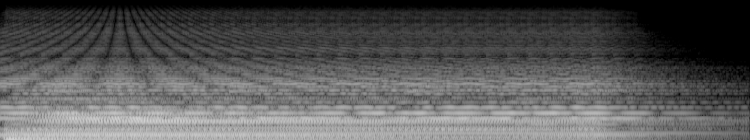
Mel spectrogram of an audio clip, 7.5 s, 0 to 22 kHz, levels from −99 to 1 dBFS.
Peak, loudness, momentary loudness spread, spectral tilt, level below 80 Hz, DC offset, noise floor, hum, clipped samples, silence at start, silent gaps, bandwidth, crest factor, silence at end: -10 dBFS; -23 LUFS; 10 LU; -8 dB/octave; -32 dBFS; under 0.1%; -49 dBFS; 50 Hz at -70 dBFS; under 0.1%; 0 s; none; 13.5 kHz; 14 dB; 0.45 s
